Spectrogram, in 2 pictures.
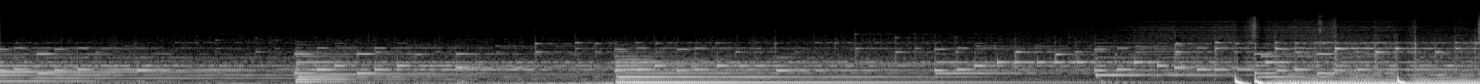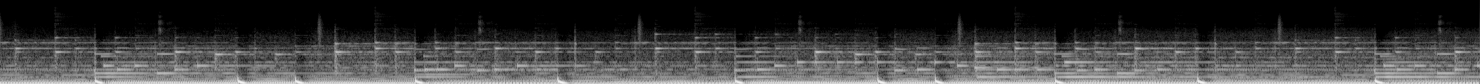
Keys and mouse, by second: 0.0-2.7 typing, 0.1 click, 0.9 click, 1.7 click, 2.5 click, 3.4 middle click, 3.9 shift+middle click, 4.6 click, 4.7-9.6 typing, 5.4 click, 6.1 click, 6.9 click, 7.8 click, 8.6 click, 9.4 click, 10.4 middle click, 11.6 click, 11.8 g, 12.9 click, 12.9 right click, 13.3 click, 13.5-17.4 typing, 14.2 click, 14.9 click, 15.7 click, 16.5 click, 17.3 click, 18.2 middle click, 18.8 shift+middle click, 19.1 middle click, 19.7 click, 19.9-24.3 typing, 20.5 click, 21.1 click, 21.8 click, 22.6 click, 23.3 click, 24.1 click, 25.1 middle click, 25.7-27.8 middle drag, 28.0 shift+middle click, 28.9 click, 29.0-29.6 typing.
